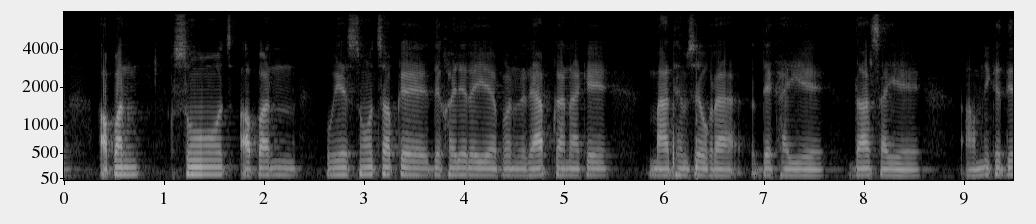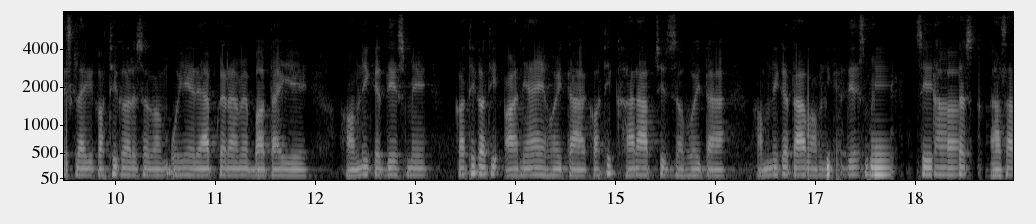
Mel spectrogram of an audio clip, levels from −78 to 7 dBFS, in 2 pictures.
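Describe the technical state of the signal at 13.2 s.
At 13.2 s the speech is intact, carried cleanly through the call path's G.722 coding with nothing above 8 kHz.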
